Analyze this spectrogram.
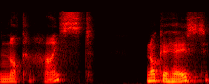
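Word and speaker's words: Knokke-Heist: realize that the gallery is in a place now you must pronounce this for me. It's in a place called Knokke Knock a haste.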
